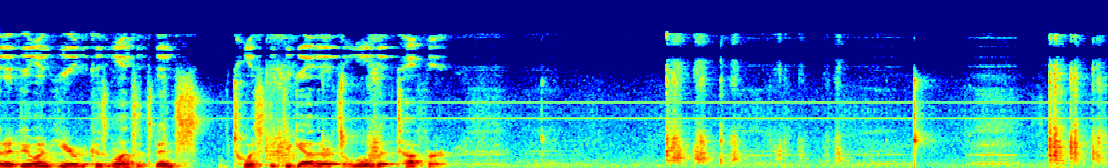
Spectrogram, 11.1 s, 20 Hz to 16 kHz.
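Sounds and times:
steel wire rustling and scraping: 2.5 - 4.0.

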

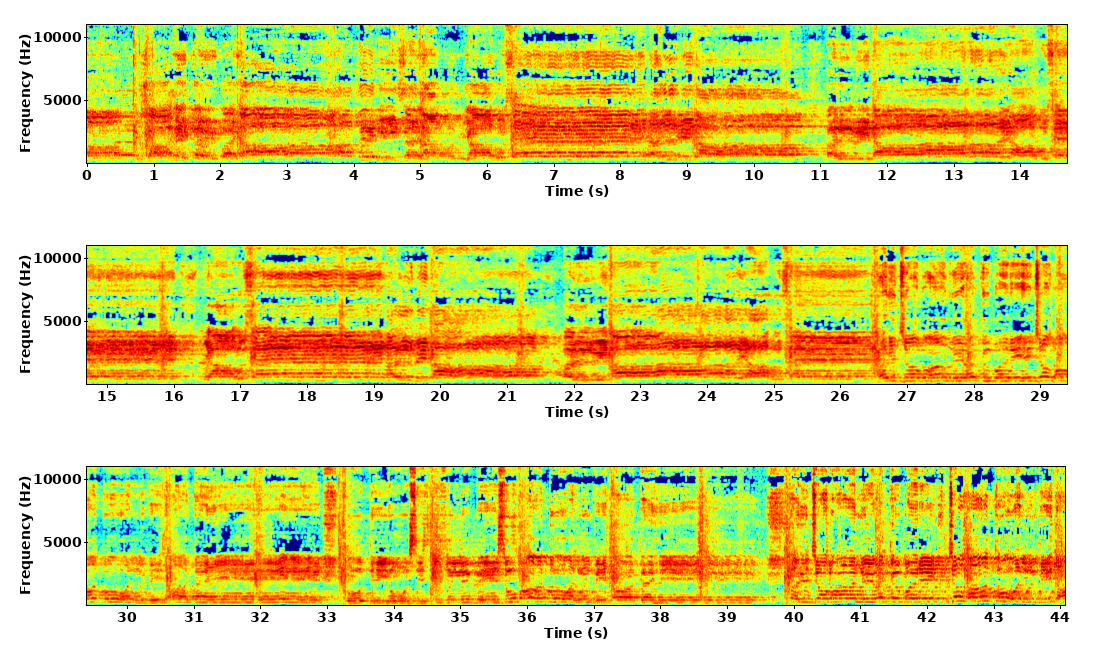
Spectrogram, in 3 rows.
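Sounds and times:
men chanting in chorus: 0.0 - 44.0
chest-beating slaps: 21.1 - 21.5, 38.6 - 38.9.

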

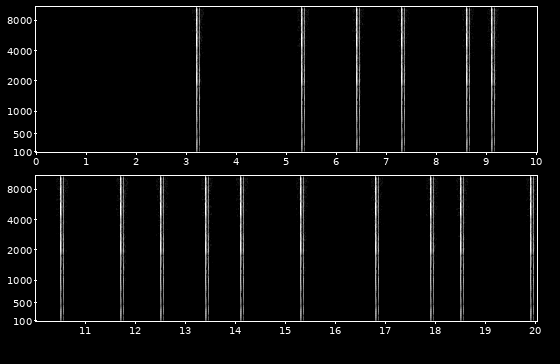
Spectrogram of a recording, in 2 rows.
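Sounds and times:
computer mouse clicking: 17.9 - 18.7.

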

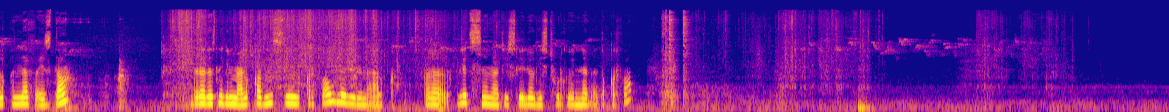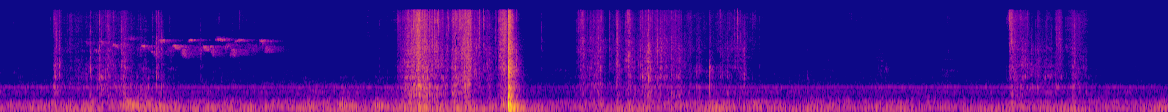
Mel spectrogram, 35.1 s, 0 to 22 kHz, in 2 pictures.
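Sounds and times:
plastic bag rustling: 2.4 - 7.8, 10.4 - 13.4, 14.4 - 16.3, 18.3 - 20.2, 23.4 - 25.4, 26.1 - 29.0, 32.6 - 34.1.

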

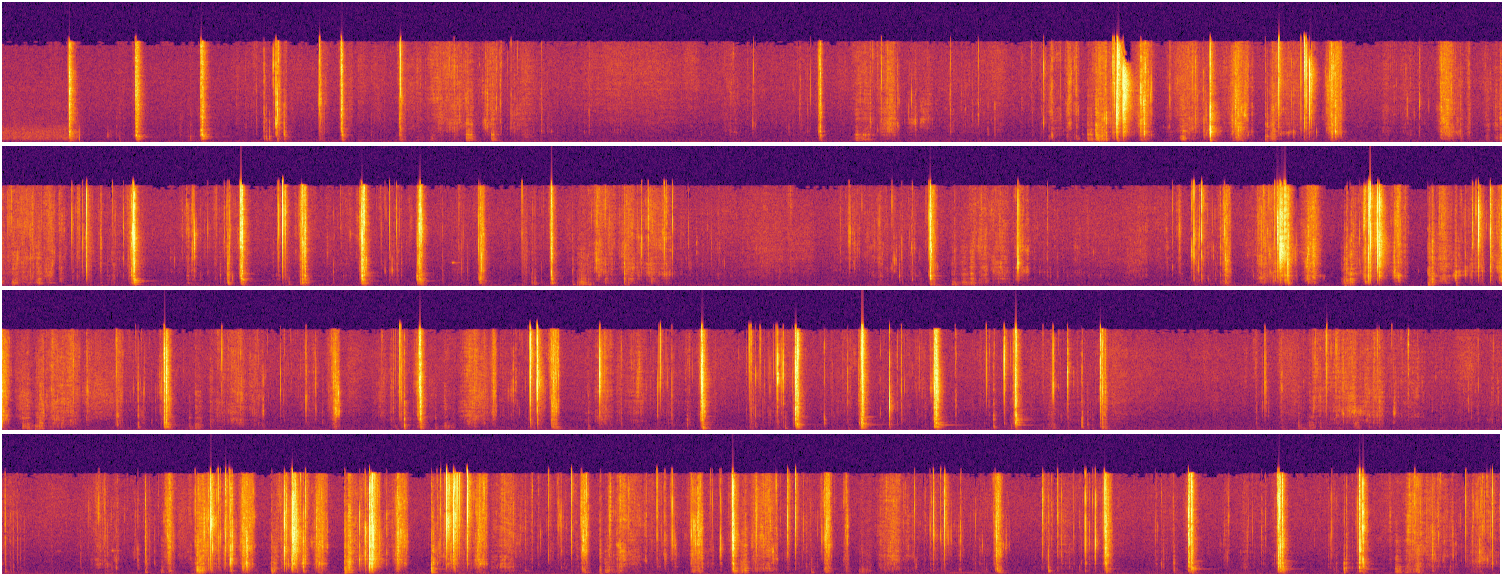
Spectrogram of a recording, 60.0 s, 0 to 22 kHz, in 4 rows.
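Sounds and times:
slime crackling and popping: 10.4 - 13.5, 26.7 - 30.6, 31.3 - 41.1, 46.3 - 59.9.

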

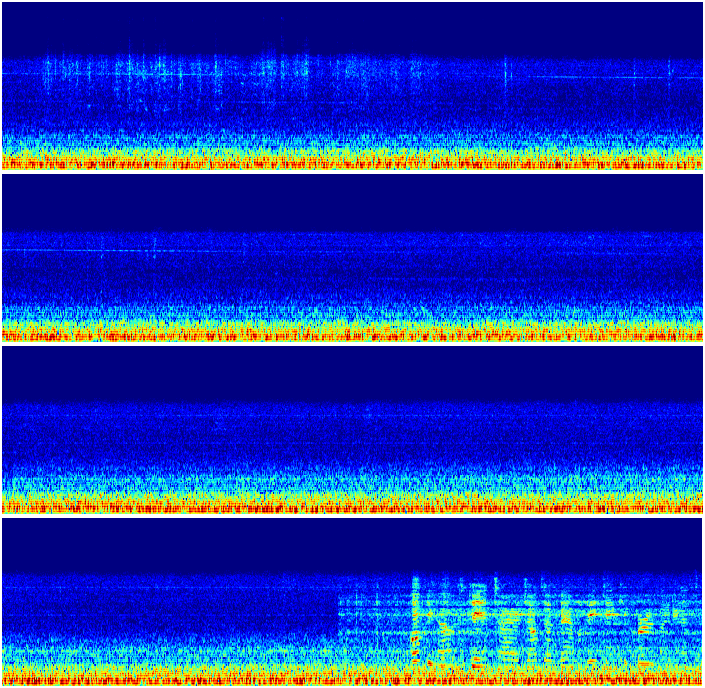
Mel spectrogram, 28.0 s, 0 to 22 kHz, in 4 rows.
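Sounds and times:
jet engines rumbling: 0.0 - 28.0
rushing air: 24.3 - 25.8.

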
